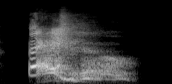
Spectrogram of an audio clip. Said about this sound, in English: What do you like the most besides, obviously, it's not sneezing? I like that it makes me sneeze.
